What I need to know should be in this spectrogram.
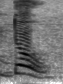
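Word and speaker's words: dough: এরপর হয়ে যাচ্ছে হচ্ছে কি ডো, ড ও ডো, ডো। তো দেখো প্রত্যেকটা শব্দের কিন্তু উচ্চারণটা একেবারে আলাদা আলাদা, যদিও কি আছে আমাদের প্রত্যেকটার উচ্চারণগত একটা বানানগত একটা মিল রয়েছে।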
